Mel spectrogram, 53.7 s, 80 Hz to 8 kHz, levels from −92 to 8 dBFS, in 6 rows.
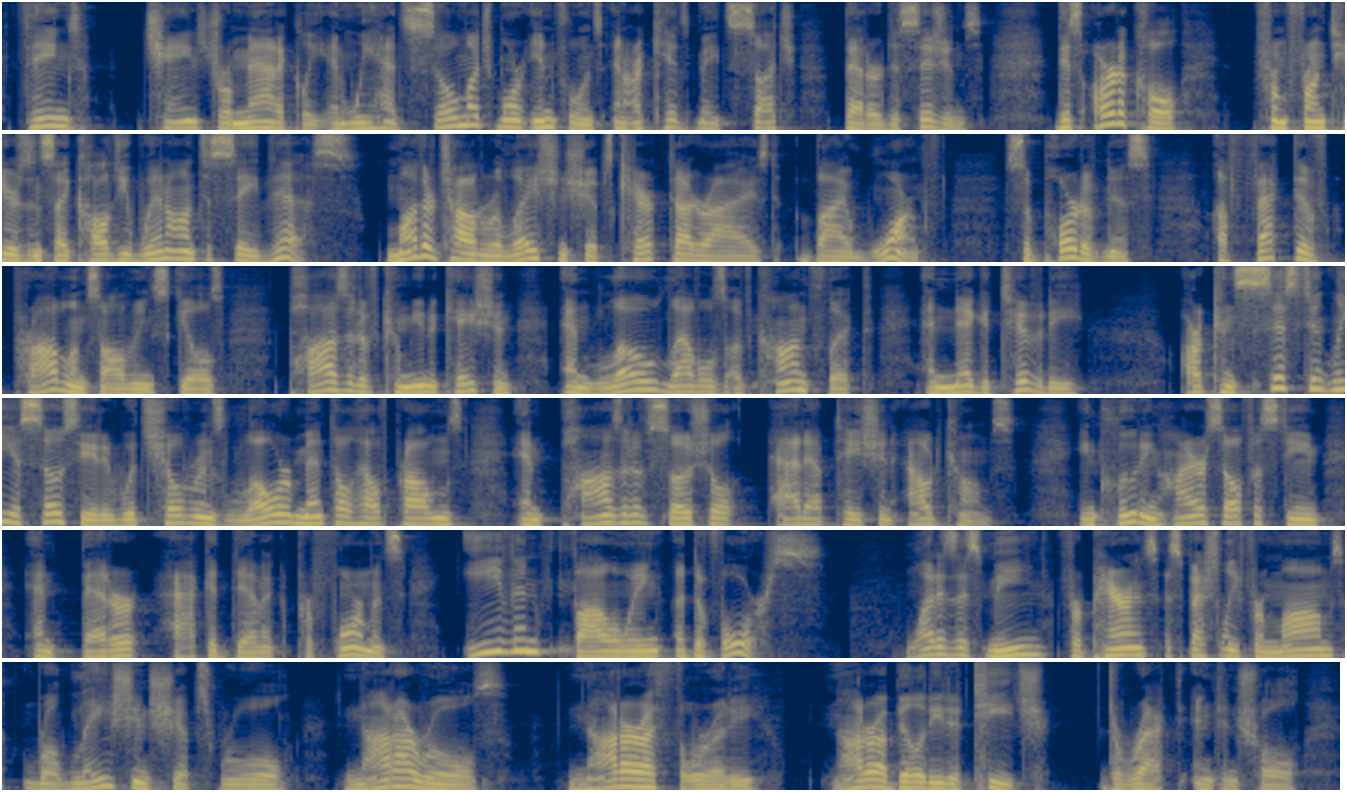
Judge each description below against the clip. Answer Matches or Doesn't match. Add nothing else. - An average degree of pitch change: Matches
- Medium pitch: Doesn't match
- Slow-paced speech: Matches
